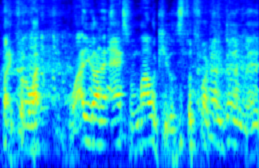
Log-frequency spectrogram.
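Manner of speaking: high, loud laughing protest; laughing disbelief. Real, not acted. Comic asks firemen why they brought an axe, laughing. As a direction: laugh through the outrage.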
